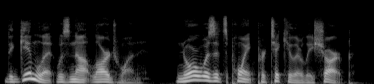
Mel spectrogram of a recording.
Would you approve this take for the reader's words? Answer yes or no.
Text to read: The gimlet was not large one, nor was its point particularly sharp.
yes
